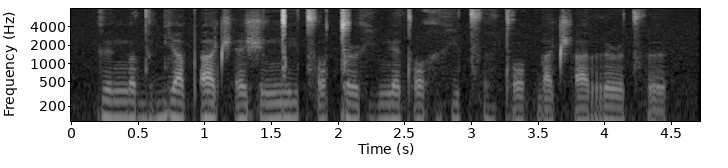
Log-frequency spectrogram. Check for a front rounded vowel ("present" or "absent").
absent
